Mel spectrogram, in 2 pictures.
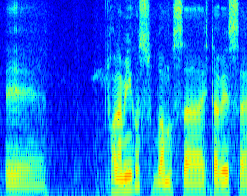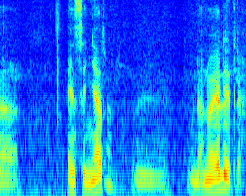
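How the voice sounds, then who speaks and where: A middle-aged man from Chile teaching a language lesson, patiently repeating words slowly and checking in with listeners. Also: fairly high pitch, pushed and bright, a little hiss or hum. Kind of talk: casual spoken lesson.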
